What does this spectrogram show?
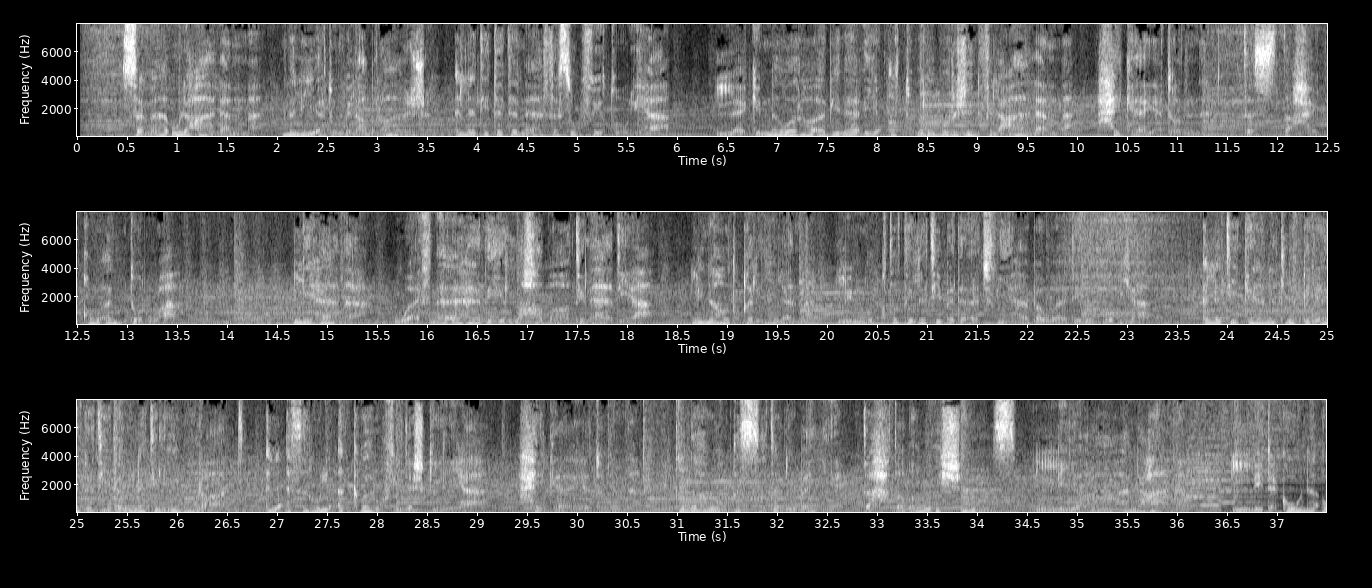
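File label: Arabic Narration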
